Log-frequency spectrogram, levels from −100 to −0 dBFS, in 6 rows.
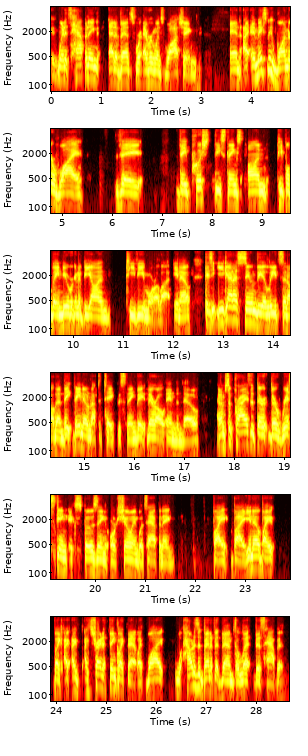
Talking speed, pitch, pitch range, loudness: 200 wpm, 120 Hz, 110-150 Hz, -17 LUFS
